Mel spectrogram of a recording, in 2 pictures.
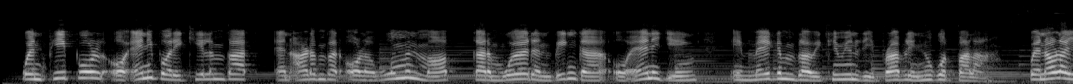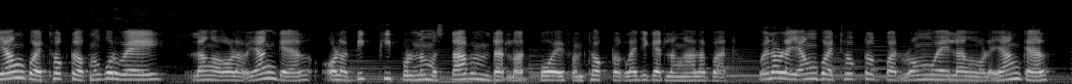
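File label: Northern Kriol radio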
